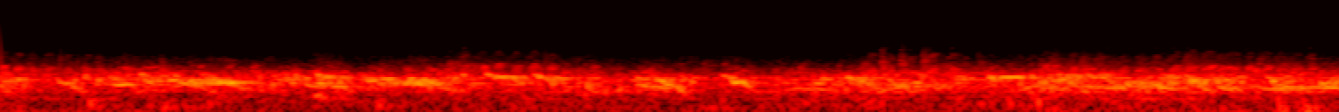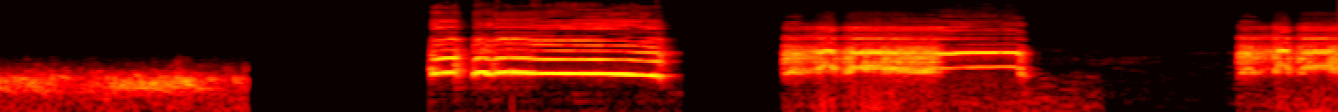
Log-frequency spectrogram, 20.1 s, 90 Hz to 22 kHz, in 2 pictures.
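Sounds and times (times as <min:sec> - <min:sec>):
pigeons cooing: 0:00.0 - 0:11.8.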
